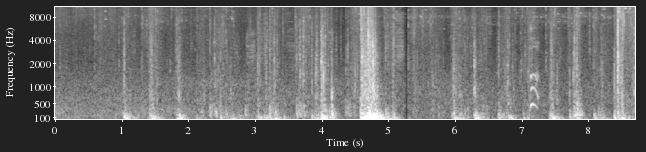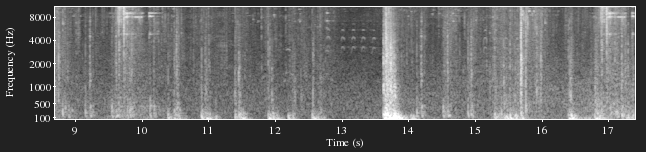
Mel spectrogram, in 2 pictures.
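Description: Footsteps thud on wooden planks and rock.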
